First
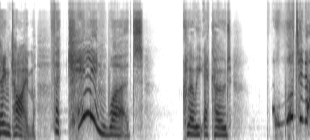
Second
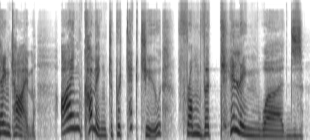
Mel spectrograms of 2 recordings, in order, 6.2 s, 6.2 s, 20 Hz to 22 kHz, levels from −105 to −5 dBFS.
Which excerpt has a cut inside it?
first; 1 cut; at 1.0 s

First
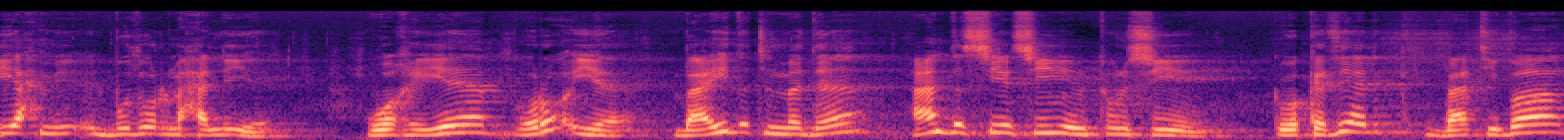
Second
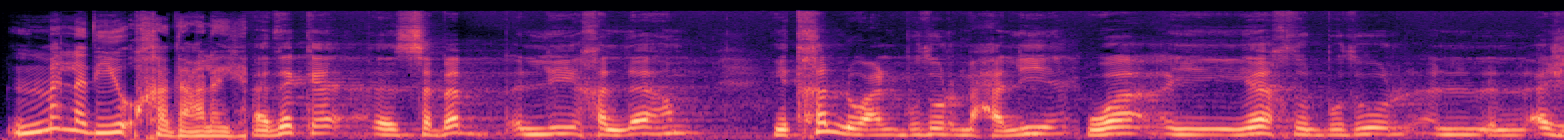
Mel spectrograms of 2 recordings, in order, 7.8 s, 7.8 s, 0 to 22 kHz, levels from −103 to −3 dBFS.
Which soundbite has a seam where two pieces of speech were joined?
second; 2 cuts; at 1.2 s, 5.4 s

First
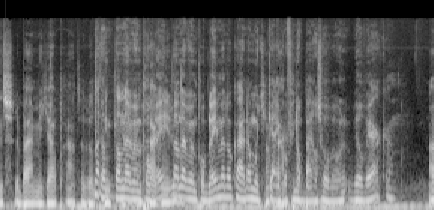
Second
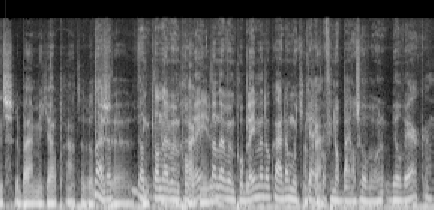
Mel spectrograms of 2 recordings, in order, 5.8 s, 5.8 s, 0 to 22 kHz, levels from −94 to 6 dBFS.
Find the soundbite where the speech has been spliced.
first; 1 cut; at 1.3 s

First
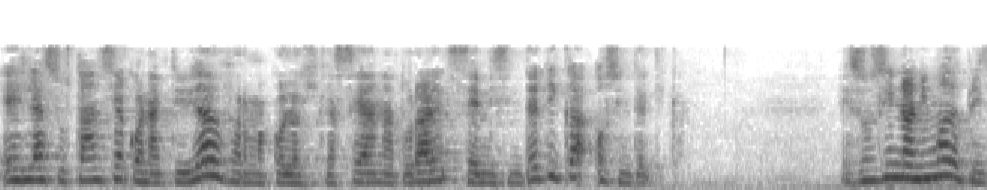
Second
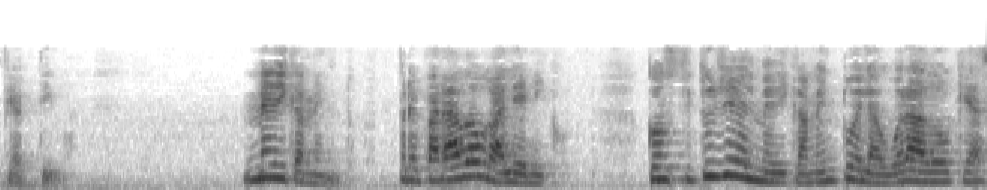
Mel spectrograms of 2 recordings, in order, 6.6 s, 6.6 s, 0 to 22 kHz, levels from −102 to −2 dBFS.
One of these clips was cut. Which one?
second; 1 cut; at 2.5 s

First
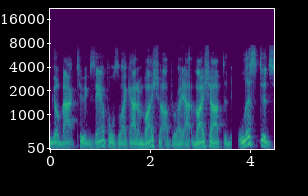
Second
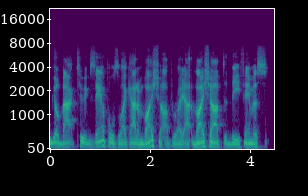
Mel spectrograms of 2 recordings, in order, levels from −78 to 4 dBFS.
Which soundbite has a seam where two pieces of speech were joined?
first; 1 cut; at 3.6 s

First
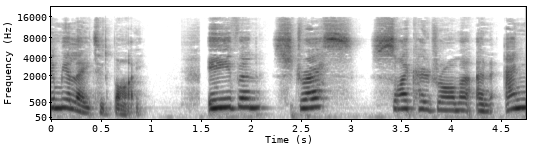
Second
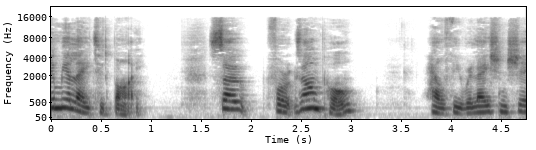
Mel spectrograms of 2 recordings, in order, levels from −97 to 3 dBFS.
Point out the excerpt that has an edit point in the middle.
first; 1 cut; at 1.5 s

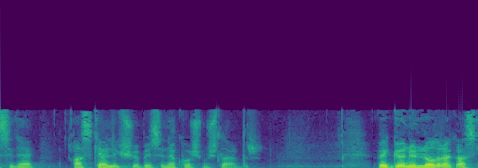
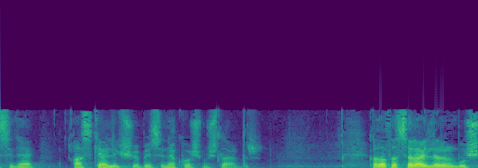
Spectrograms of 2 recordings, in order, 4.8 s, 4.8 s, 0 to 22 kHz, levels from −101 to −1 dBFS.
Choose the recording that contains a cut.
second; 1 cut; at 3.7 s

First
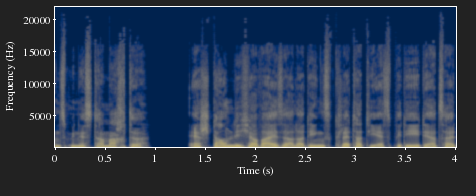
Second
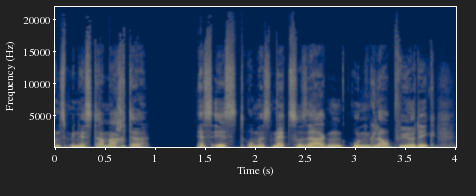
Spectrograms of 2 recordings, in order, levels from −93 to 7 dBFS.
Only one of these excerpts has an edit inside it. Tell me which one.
first; 1 cut; at 1.2 s

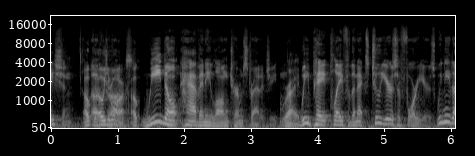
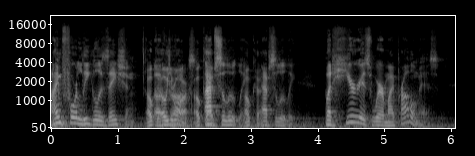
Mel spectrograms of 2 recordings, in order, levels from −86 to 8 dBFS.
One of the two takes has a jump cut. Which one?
first; 2 cuts; at 1.3 s, 3.4 s

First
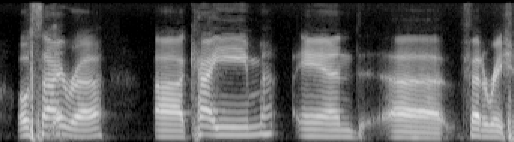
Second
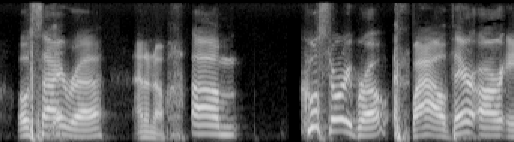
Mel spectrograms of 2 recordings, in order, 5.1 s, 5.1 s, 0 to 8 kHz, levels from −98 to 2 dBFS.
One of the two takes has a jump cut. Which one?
second; 2 cuts; at 1.3 s, 4.1 s

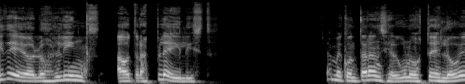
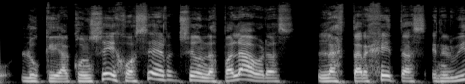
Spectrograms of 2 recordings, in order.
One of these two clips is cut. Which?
second; 2 cuts; at 1.8 s, 3.0 s

